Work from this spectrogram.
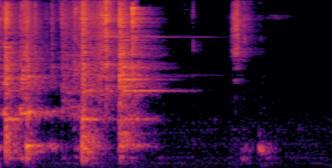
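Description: Metal pieces of a Stanley camping cooking set clinking and clattering together, several quick bright knocks and a rattle followed by a pause and a couple of lighter taps, close and alone.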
